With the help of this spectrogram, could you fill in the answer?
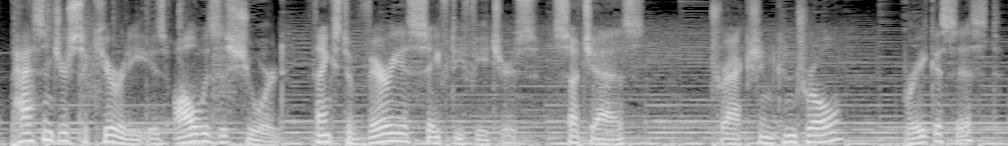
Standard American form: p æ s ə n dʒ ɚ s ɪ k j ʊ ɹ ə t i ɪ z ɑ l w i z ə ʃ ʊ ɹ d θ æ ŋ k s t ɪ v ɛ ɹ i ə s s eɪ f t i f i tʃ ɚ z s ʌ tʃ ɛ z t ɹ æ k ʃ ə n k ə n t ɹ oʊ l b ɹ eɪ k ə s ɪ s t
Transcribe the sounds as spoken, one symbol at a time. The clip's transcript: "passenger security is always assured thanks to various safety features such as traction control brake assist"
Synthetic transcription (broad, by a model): p æ s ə n dʒ ɚ s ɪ k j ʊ ɹ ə t i ɪ z ɑ l w i z ə ʃ ʊ ɹ d θ æ ŋ k s t ɪ v ɛ ɹ i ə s s eɪ f t i f i tʃ ɚ z s ʌ tʃ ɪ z t ɹ æ k ʃ ə n k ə n t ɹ oʊ l b ɹ eɪ k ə s ɪ s t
